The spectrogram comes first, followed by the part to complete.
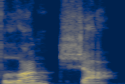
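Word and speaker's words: sláinte: And I do believe it's pronounced, Mags clarified, I think it's pronounced slancha or something like that. It's the Gaelic word for cheers, but in any event, cheers, bottoms up.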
